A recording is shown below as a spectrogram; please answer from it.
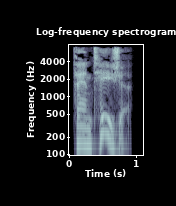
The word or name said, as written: fantasia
